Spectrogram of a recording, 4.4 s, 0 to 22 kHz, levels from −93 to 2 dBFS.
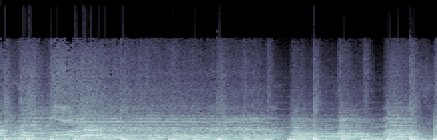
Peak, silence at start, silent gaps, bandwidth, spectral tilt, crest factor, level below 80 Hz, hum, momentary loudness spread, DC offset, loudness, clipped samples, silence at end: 0 dBFS; 0 s; none; 16 kHz; -6 dB/octave; 10 dB; -20 dBFS; none; 4 LU; under 0.1%; -10 LUFS; 0.4%; 0 s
